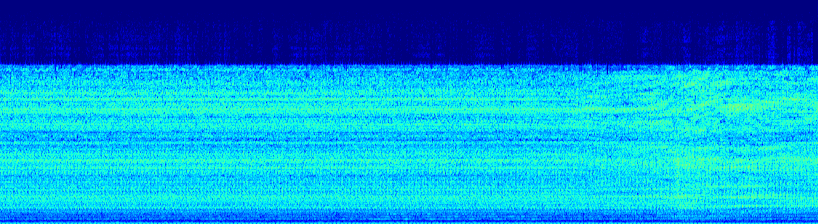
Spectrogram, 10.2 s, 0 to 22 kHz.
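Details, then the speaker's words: PS4 console makes a loud abnormal whirring hum with a steady pulse two to three times a second when a disc is inserted and the game starts; noise began suddenly the day before. "Na hora que coloca o CD, olha o arrebento que faz, cara. Começou a fazer esse barulho ontem, tá?"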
